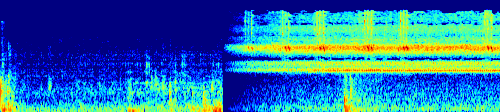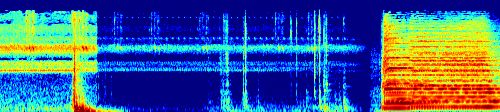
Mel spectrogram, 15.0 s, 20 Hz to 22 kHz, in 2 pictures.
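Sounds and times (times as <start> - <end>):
crickets chirping: 3.4 - 13.0.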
